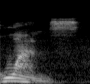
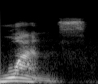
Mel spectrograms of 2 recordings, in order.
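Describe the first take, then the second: First: It sounds like the English word for one time. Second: It sounds like the English word for one time.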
